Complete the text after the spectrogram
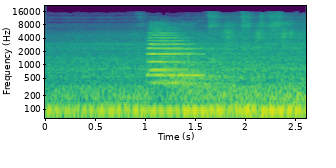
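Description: A train horn blasts briefly.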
